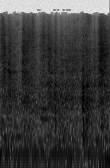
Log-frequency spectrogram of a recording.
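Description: Sheet of thick paper rustling and rubbing as it is handled, folded and creased by hand, with a light tap about three-quarters of the way through.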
